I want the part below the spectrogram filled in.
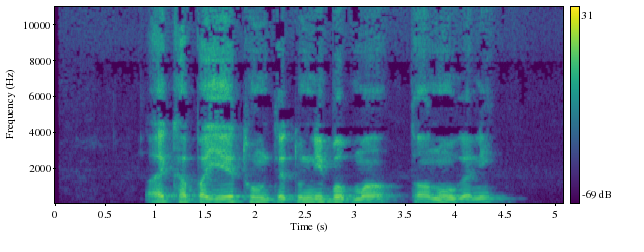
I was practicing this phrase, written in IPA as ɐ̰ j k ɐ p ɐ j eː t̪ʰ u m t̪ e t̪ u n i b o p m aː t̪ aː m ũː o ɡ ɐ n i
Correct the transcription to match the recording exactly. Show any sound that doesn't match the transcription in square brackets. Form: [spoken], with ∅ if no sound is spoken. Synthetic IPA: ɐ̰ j [kʰ] ɐ p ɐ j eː t̪ʰ u m t̪ e t̪ u n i b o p m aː t̪ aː [n] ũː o ɡ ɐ n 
